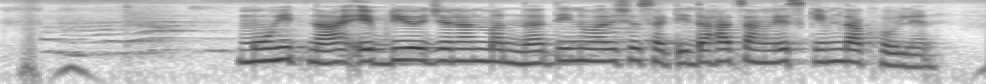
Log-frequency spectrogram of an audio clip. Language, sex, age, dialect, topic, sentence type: Marathi, female, 56-60, Southern Konkan, banking, statement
